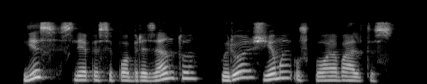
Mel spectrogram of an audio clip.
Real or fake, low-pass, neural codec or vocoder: real; 7.2 kHz; none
